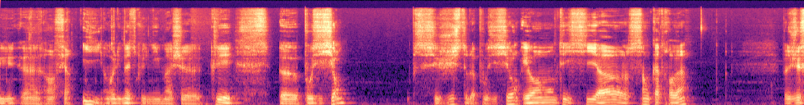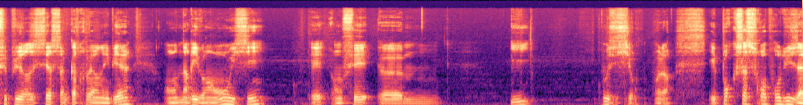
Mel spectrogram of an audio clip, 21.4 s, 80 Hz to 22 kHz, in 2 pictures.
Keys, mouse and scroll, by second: 7.4-10.4 drag, 13.3-16.4 drag, 21.0-21.4 drag.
